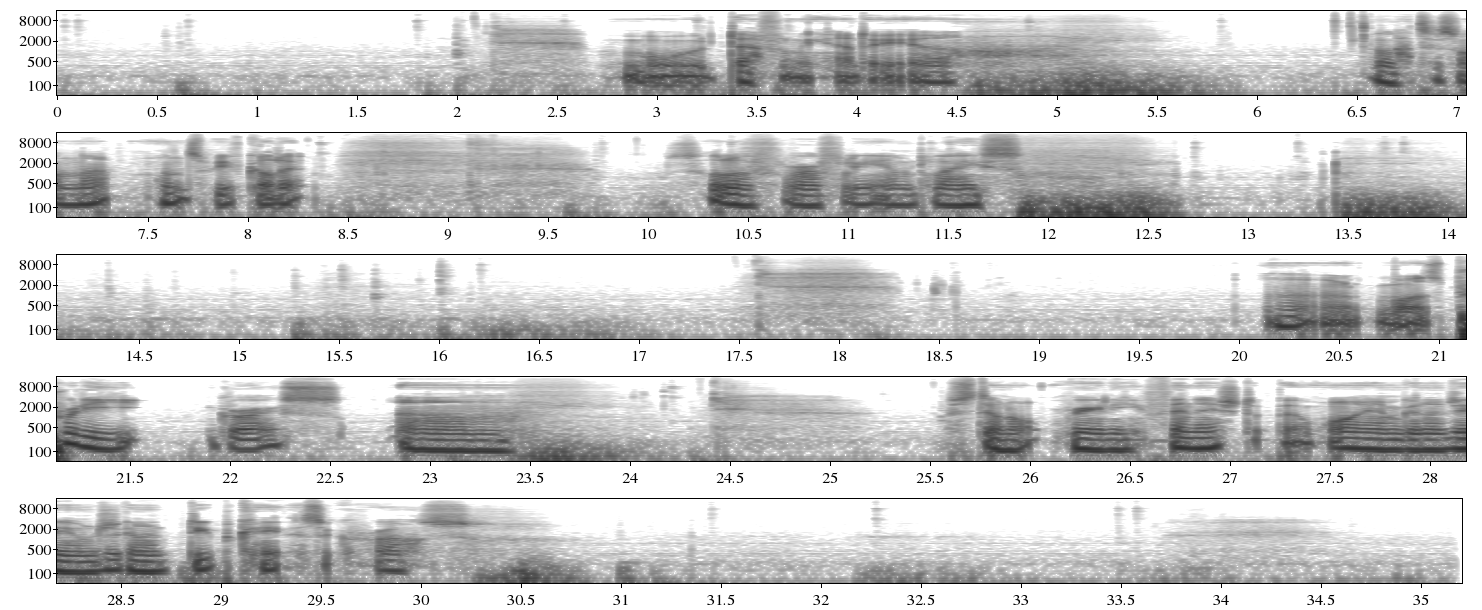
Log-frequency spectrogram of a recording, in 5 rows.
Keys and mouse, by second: 0.0 super+click, 0.6-1.8 alt+super+drag, 2.5 alt+super+click, 3.6-4.9 alt+super+drag, 5.8 super+click, 7.0-8.3 alt+super+drag, 9.8 alt+super+click, 11.4 super+click, 12.7 super+right click, 13.6 super+click, 15.3 ctrl+super+1, 16.2-21.3 alt+super+drag, 23.2-24.2 alt+super+drag, 28.8 ctrl+super+d, 31.0 super+w, 31.4-32.3 super+drag, 33.5 super+click.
